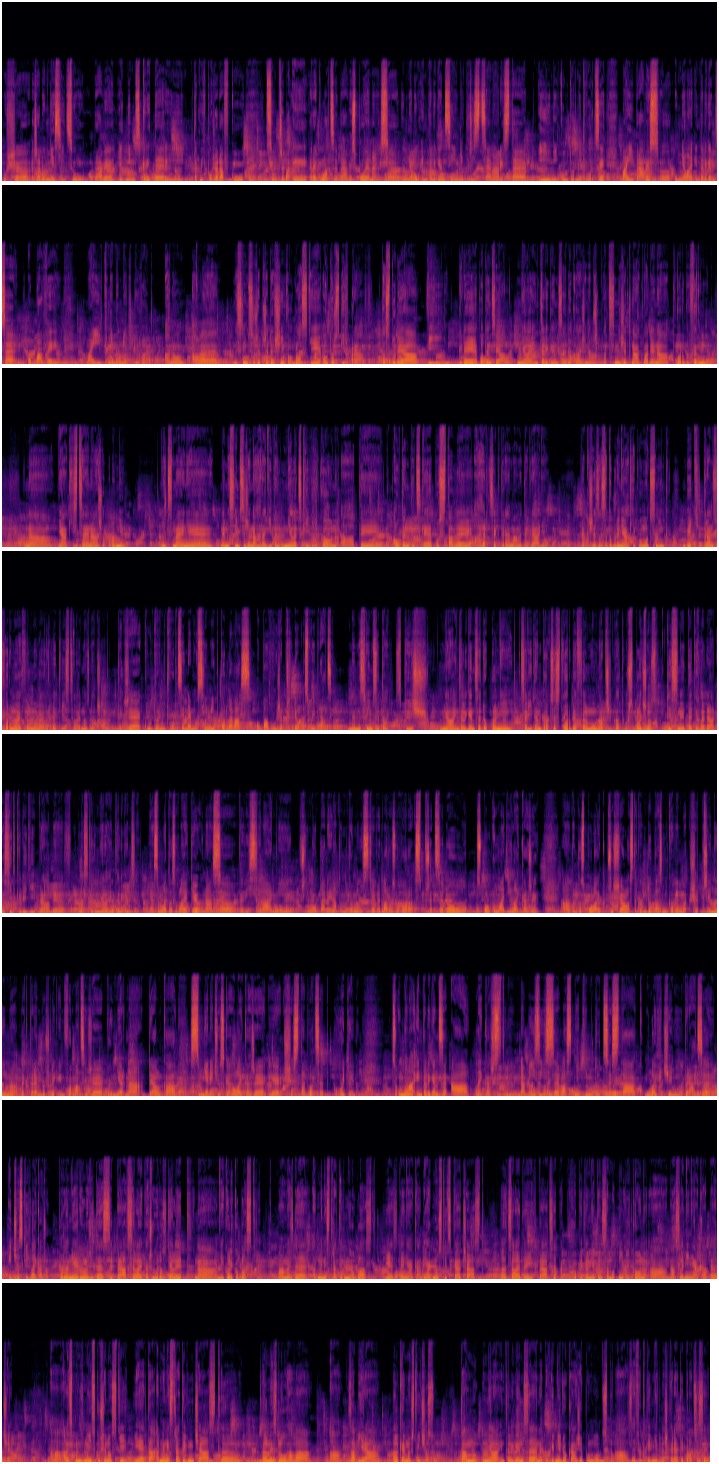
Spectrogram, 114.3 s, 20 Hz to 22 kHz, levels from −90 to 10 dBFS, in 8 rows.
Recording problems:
background chatter; loud; throughout; 3 voices, 7 dB below the speech

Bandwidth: 14.5 kHz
